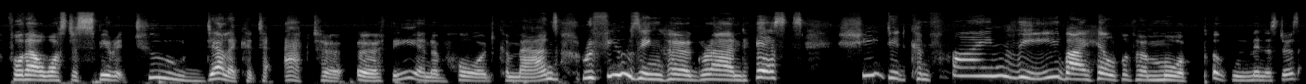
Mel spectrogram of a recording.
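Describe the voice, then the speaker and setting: Woman doing bossy sorceress master in a shakespeare audio play, theatrical, big pitch swings, really dry close sound. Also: no room sound, full character voice. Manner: theatrical, deliberate, scolding. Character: commanding, imperious sorceress master, quick to scold. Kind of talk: Shakespearean radio play acting.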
